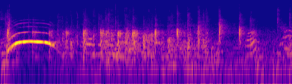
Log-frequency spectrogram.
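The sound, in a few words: round of applause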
